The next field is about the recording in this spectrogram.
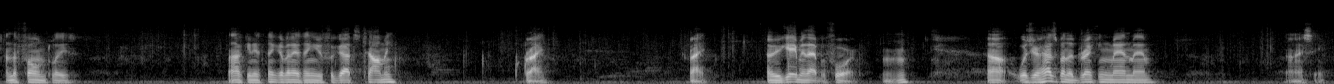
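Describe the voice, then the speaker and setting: An actor playing a plain-spoken, slightly grumbling police detective in an old radio drama, with a casual, routine manner. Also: male voice, fairly low pitch, moderate pace, long pauses, sharp tone. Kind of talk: 1950s radio drama acting. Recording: dull, faintly noisy old radio recording.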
